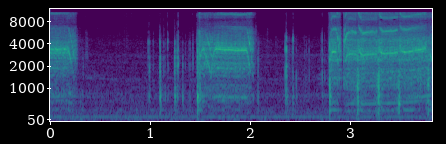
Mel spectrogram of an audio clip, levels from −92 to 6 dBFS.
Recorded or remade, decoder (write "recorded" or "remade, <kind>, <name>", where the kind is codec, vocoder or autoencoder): recorded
